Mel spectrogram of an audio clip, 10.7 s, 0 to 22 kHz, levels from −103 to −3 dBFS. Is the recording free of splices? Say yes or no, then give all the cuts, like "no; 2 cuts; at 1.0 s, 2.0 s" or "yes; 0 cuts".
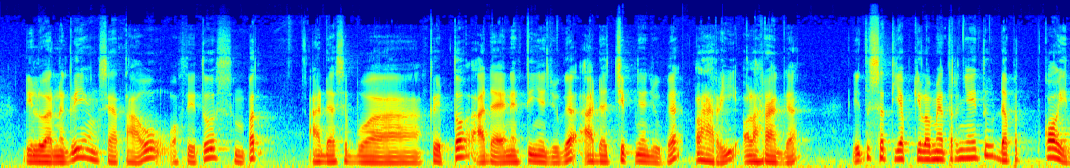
no; 1 cut; at 6.9 s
